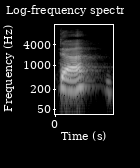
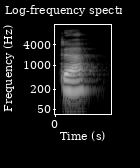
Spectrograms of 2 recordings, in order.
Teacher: Because I'm obsessed with sounds. Because when you pronounce the D with a blade, it's a little heavier, duh. And when you pronounce it just with a tip, just this, there's less contact, less friction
